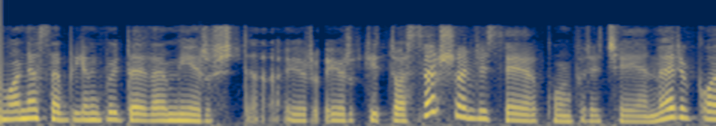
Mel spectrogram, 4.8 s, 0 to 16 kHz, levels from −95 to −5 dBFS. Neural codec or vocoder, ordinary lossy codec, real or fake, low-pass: codec, 16 kHz, 1 kbps, FunCodec, trained on LibriTTS, 50 frames a second; AAC, 64 kbps; fake; 7.2 kHz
